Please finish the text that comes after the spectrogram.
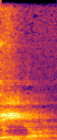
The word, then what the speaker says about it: Igor: Now it's pronounced I. You must be Igor.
